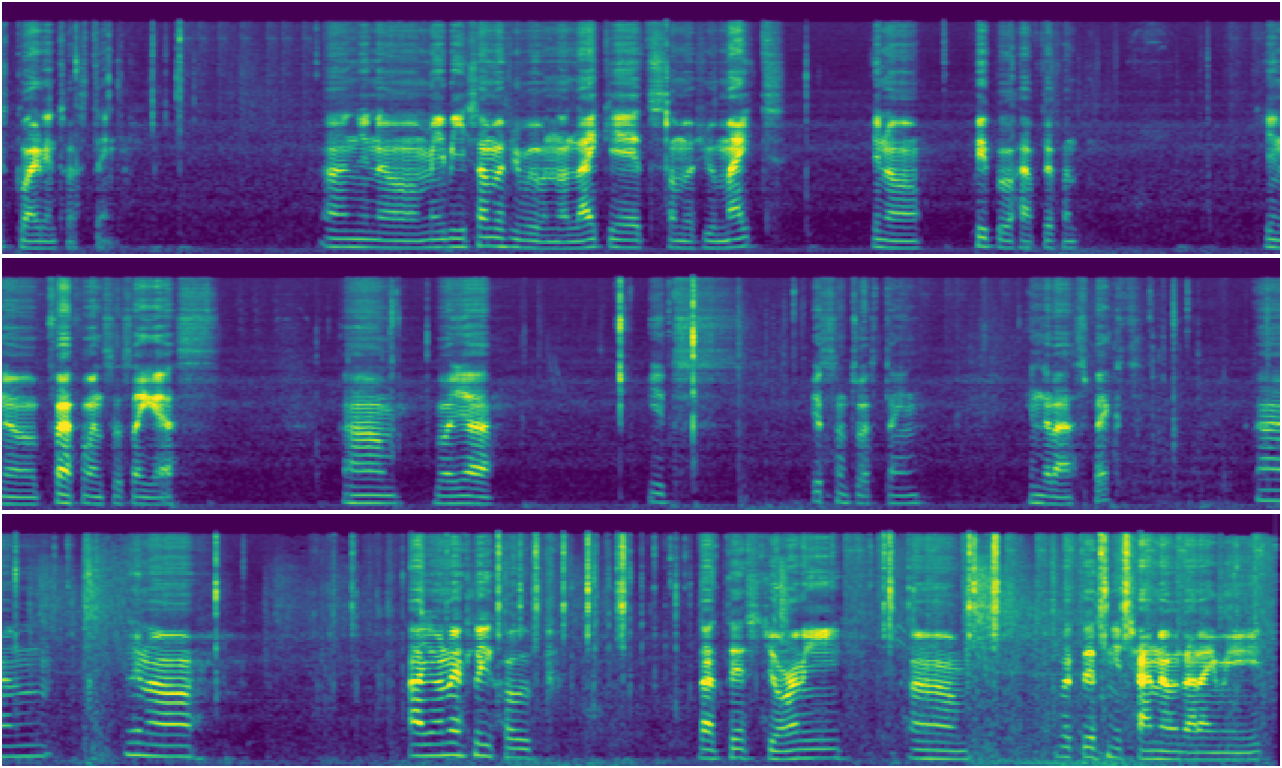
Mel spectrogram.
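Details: Speech of a man with hearing loss, which he says mainly causes how his voice sounds, rather than his accent.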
